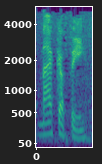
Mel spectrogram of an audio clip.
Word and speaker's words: McAfee: And they gave us a free McCaffrey at first when we first got it, and Hey, Tina, we're gonna teach you how to pronounce it first. It's called McAfee.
